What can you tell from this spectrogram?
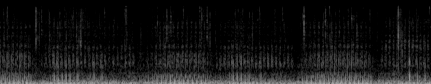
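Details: Cat's purr forms a low, pulsing drone with regular breath-paced surges, while a crackling fire beside it supplies bright clicks and pops above the rumble.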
